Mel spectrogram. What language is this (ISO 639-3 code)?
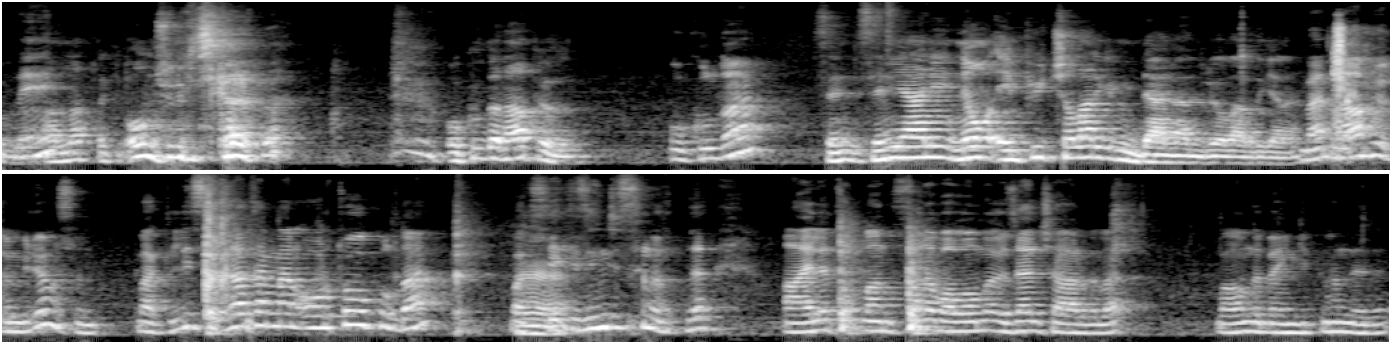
tur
